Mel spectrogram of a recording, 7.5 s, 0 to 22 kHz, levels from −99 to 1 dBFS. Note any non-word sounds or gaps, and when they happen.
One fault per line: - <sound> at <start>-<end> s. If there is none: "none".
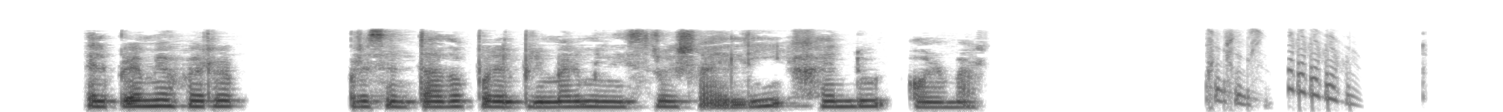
- chirp at 6.0-6.8 s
